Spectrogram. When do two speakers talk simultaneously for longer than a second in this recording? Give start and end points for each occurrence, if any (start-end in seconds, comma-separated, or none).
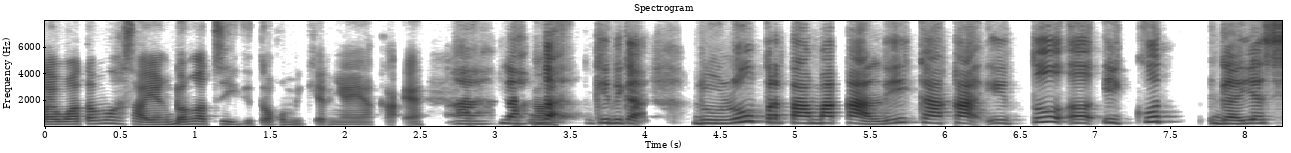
none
